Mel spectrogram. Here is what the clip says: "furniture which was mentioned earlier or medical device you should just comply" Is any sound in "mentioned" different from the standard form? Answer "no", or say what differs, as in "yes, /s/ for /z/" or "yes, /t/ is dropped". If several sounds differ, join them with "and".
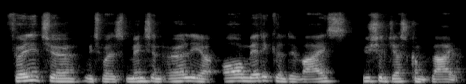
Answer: no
